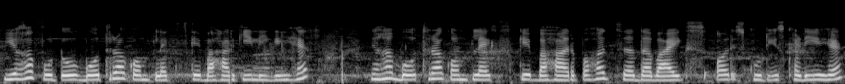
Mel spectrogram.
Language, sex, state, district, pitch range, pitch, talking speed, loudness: Hindi, female, Rajasthan, Bikaner, 205-235 Hz, 220 Hz, 155 wpm, -15 LUFS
